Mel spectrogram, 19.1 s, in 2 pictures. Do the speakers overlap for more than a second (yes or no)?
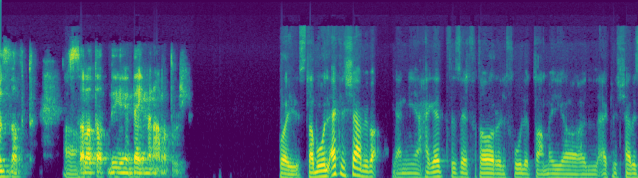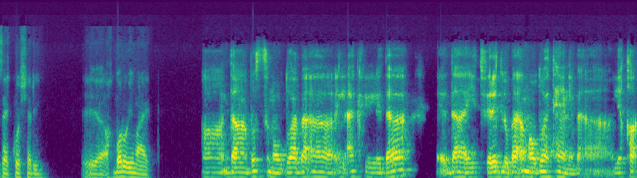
no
